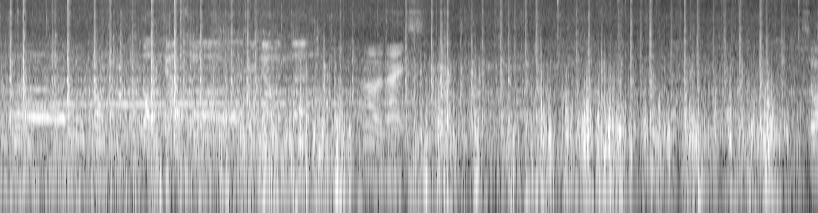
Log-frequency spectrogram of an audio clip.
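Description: Low rumble of wind and ride noise from a moving open vehicle, with scattered knocks and a thin steady whine for the first few seconds. A voice is heard faintly for about a second near the middle.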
